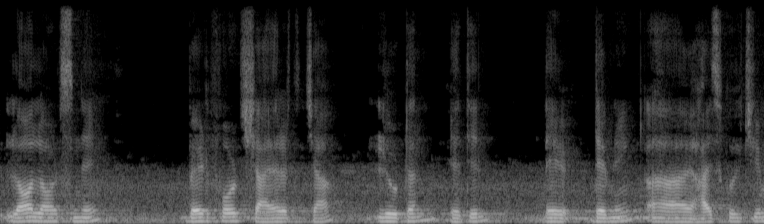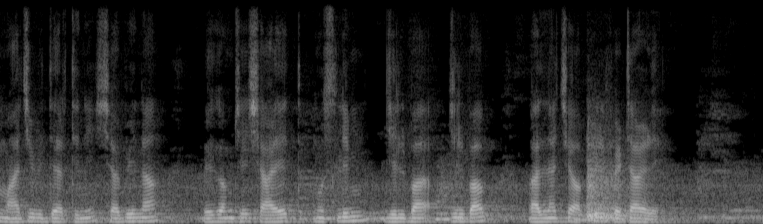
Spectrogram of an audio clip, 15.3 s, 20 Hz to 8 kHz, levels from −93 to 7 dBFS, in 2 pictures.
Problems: background sounds at intervals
